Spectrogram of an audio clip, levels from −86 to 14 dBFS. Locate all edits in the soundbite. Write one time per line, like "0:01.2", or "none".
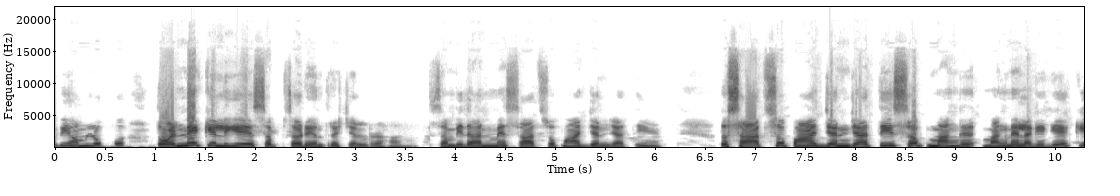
0:03.7

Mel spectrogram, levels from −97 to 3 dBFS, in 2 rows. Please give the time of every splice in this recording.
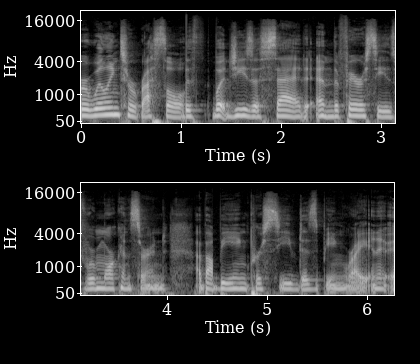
0:01.1
0:04.4

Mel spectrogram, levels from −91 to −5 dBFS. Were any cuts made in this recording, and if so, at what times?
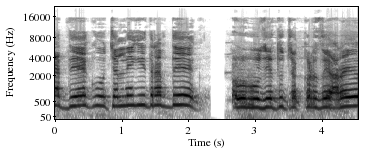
none

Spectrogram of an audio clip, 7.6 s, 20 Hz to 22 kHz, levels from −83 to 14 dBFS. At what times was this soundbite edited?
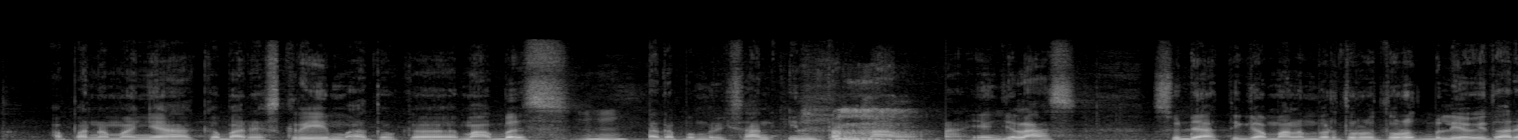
0:03.2
0:04.8

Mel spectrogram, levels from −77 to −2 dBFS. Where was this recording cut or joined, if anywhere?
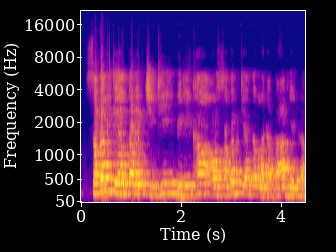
none

